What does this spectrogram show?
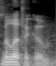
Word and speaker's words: Maleficum: to the sinus maleficum always emphasize the wrong syllables there but it's maleficum any delay condemns the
